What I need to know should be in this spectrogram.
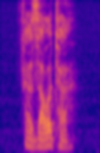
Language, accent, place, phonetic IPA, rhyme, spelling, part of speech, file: German, Germany, Berlin, [fɛɐ̯ˈzaʊ̯tɐ], -aʊ̯tɐ, versauter, adjective, De-versauter.ogg
- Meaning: 1. comparative degree of versaut 2. inflection of versaut: strong/mixed nominative masculine singular 3. inflection of versaut: strong genitive/dative feminine singular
